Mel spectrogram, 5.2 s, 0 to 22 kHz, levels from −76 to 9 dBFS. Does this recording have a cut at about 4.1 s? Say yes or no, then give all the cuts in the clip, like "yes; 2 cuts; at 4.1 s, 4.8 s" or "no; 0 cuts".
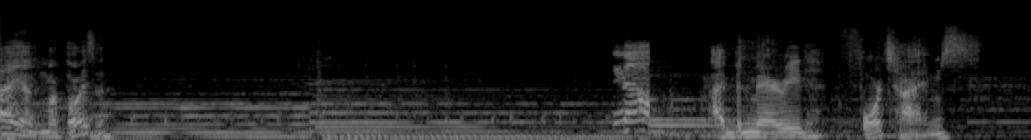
no; 1 cut; at 1.7 s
